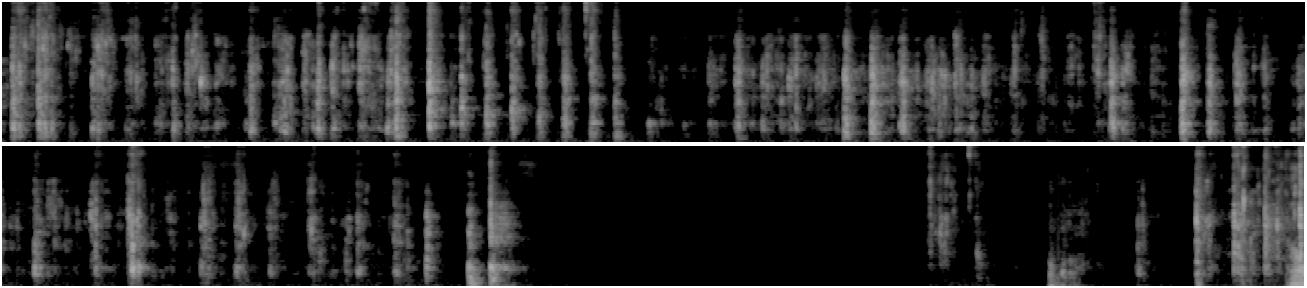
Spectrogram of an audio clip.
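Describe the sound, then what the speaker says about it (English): A whisk beats a pot pie liquid mixture in a bowl, making rapid rhythmic clicks and taps for several seconds, then stopping, then a few scattered strokes after a pause. "We're gonna whisk this together."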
